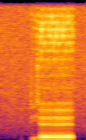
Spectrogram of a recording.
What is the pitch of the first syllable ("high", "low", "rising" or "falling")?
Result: high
